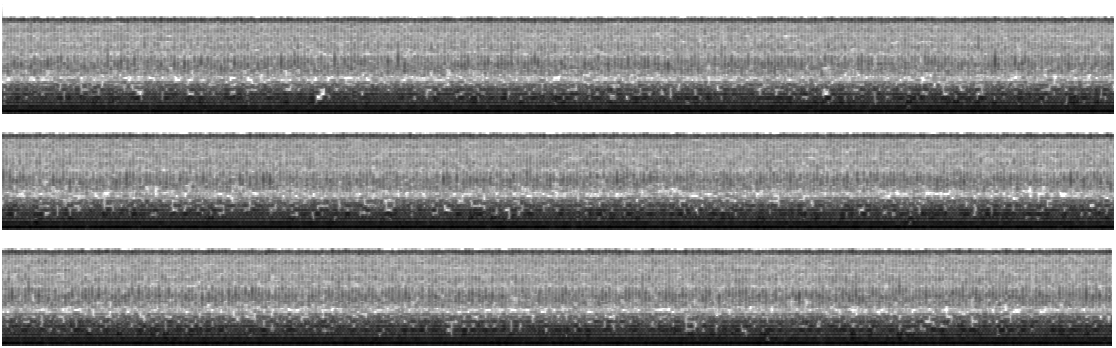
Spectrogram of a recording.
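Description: Steady electrical hum: a constant low tone with several higher overtones, unchanging in level.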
